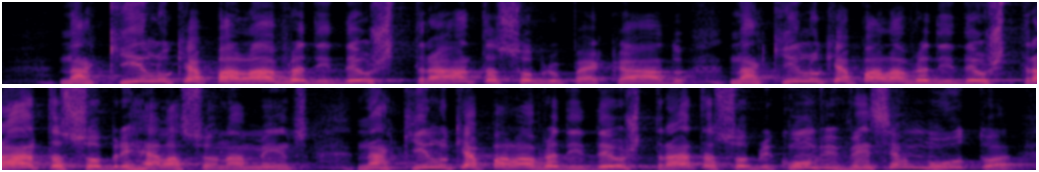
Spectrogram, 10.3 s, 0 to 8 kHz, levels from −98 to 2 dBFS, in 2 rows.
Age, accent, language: 20-39, Brazilian, Portuguese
